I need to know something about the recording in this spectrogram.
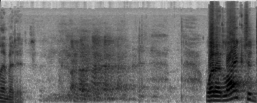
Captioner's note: audience laughing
